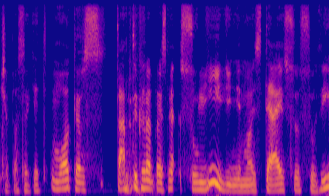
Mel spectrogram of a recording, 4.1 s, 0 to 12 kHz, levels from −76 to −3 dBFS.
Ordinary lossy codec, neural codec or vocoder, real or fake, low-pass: Opus, 64 kbps; codec, 32 kHz, 1.9 kbps, SNAC; fake; 10.8 kHz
